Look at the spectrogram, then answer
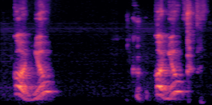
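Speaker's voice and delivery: high-pitched voice with a Rhode Island accent. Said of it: "how we greet somebody in Rhode Island".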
